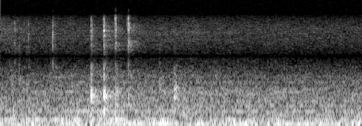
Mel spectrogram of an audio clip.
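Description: A few faint, sharp computer clicks from mouse and keyboard use: a quick cluster of three or four about two-thirds of a second in and one more a little later, over a faint low hum.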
